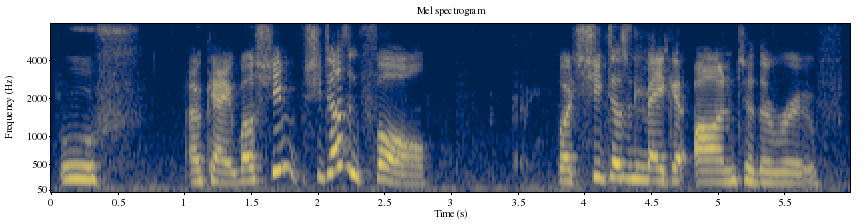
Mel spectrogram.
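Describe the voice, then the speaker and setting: A woman's voice: mid-range voice, expressive, slow pace. Woman telling a game story over music. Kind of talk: casual improvised game narration.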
